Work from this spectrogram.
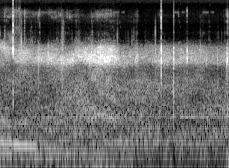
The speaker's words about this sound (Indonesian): Maaf jika banyak gangguan. Karena seperti yang kalian dengar, saya ini sedang merekam di tepi jalan. Oh, Boleh di tepi jalan yang ramai dan padat ya tidak padat sih tapi ada kendaraan yang masih berlalu lalang dengan dengan banyaknya gitu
